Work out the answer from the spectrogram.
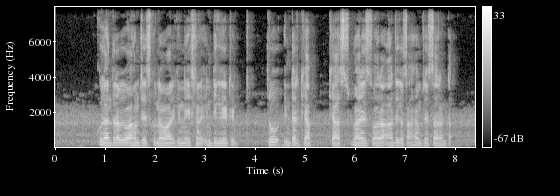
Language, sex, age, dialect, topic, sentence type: Telugu, male, 36-40, Telangana, banking, statement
